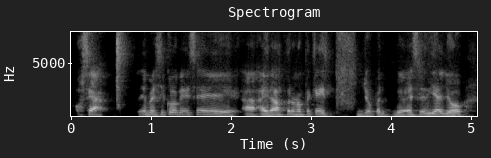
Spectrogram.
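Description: A man's voice: a little high, fairly even intonation, moderate pace, dark tone. A man with a Puerto Rican accent, preaching a sermon over a video call in a chatty way, slipping between Spanish and English. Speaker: pastor.

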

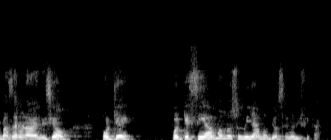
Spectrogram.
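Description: A man preaching a sermon in earnest, lowering his voice to speak prayers and now and then dropping in English phrases. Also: wildly swooping pitch, moderate pace, mellow. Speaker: pastor. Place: church service.

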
